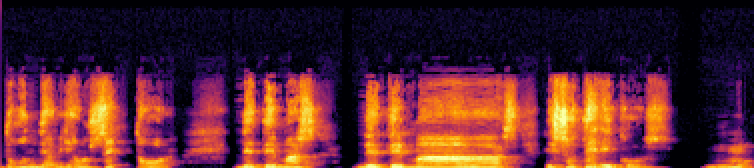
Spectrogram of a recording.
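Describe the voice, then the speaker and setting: A woman's somewhat breathy voice with lively intonation, against a quiet background. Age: 50s. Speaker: tarot and astrology teacher; tarot reader, interviewee. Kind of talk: interview. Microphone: webcam.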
